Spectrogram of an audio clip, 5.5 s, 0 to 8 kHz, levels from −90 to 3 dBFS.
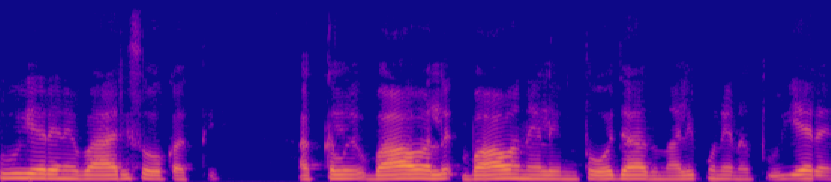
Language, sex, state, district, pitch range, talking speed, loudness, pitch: Tulu, female, Karnataka, Dakshina Kannada, 160-180 Hz, 110 wpm, -30 LUFS, 170 Hz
